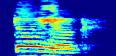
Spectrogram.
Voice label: twelve, irish

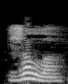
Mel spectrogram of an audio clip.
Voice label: warm, Kazakh

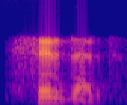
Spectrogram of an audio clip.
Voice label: "headache", punjabi

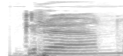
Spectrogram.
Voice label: swedish green

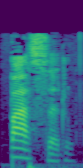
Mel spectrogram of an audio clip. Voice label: "bird", portuguese

